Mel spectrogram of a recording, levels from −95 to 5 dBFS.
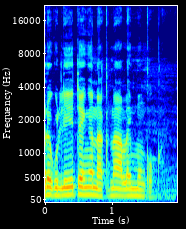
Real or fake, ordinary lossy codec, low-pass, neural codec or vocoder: real; none; none; none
